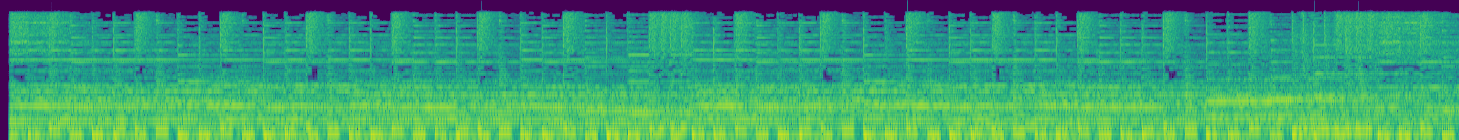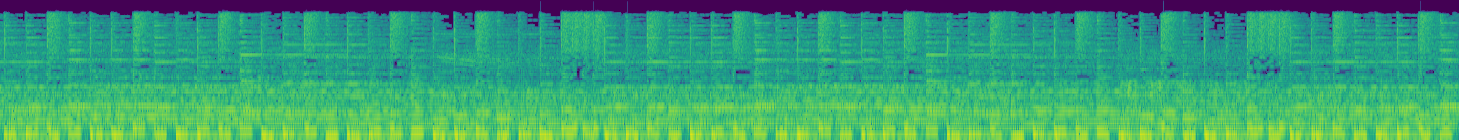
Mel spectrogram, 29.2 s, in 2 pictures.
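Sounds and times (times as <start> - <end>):
piano: 0.1 - 29.1.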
